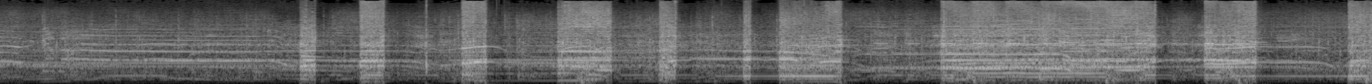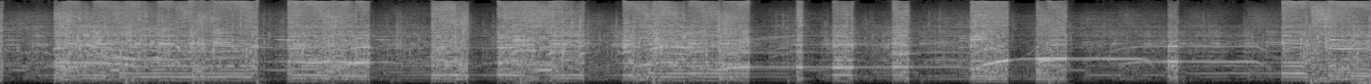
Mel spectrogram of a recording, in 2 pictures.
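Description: Band music led by guitar, with a steady beat of sharp drum strokes under changing melody notes.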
